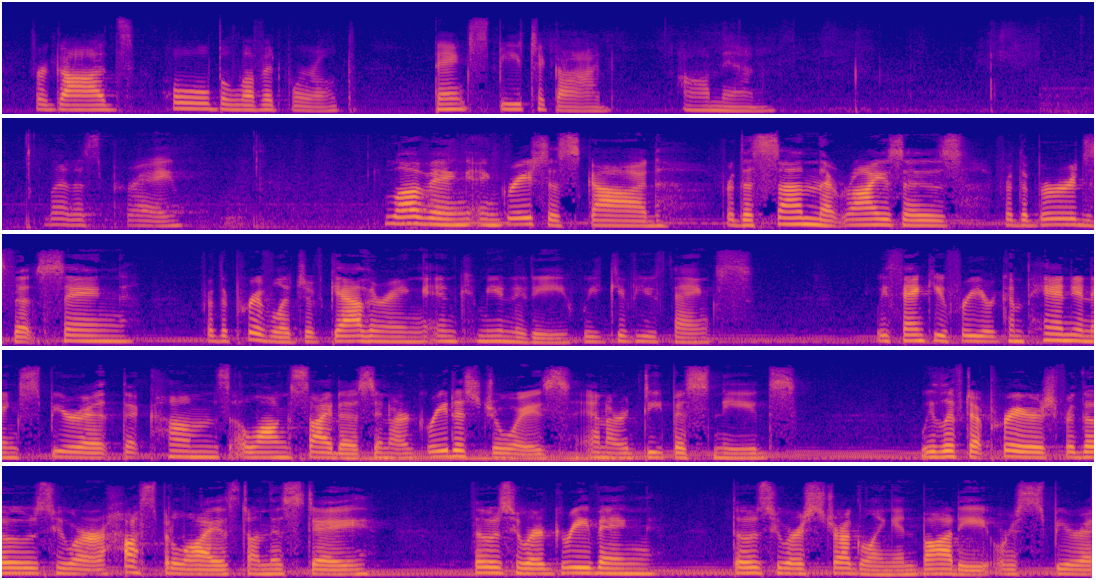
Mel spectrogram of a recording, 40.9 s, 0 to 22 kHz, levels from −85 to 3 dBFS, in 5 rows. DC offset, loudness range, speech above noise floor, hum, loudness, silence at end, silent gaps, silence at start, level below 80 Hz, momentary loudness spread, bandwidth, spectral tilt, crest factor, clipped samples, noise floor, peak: under 0.1%; 15 LU; 36 dB; none; -23 LUFS; 0 s; none; 0.25 s; -66 dBFS; 16 LU; 13 kHz; -4.5 dB/octave; 22 dB; under 0.1%; -59 dBFS; -2 dBFS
